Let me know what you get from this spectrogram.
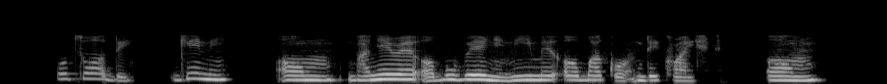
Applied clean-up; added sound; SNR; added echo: none; none; none; none.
